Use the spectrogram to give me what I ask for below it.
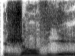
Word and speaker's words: janvier: But anyway, janvier, so that's the way to pronounce it. Janvier, A-N, en, okay? And then ye, janvier.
